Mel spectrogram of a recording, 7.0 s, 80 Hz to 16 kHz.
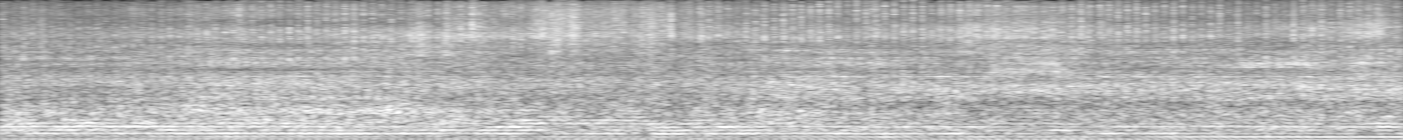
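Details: Harbor Freight 173cc mower engine with John Deere self-propel pulley, oil changed 2-3 weeks ago: steady even drone at reduced throttle, no misses, knocks or rattles; brief startup oil burn blamed on tipping; healthy.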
